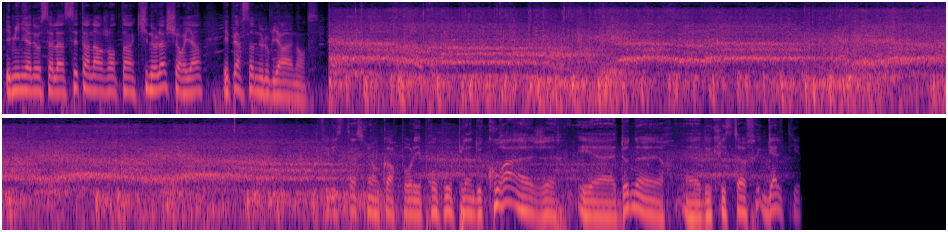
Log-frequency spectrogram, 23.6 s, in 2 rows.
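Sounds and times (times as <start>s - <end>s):
speech: 0.1s - 5.6s, 16.2s - 21.8s
football supporters singing a match chant: 4.1s - 21.8s.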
